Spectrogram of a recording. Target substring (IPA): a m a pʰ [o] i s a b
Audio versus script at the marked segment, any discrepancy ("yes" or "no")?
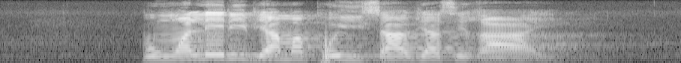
no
